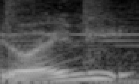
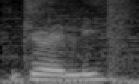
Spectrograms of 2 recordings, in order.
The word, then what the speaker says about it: Yoli: ¿Yoeli o Yoli? Yoli. Yoli. Usted, muy bien.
